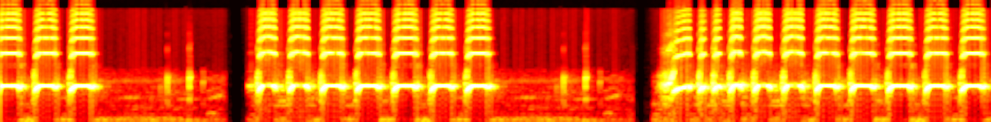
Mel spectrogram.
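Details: Local zebra dove, a loud, active caller with a long 'luk panjang' ending, kept for luring and for tutoring other birds. Loud, clipped series of rapid cooing notes, about four a second, in three bursts separated by short gaps, over a low rumble.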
